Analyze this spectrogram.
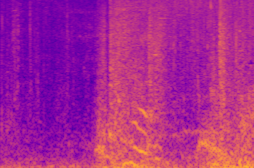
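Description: A blast of crackling magic bursts out.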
